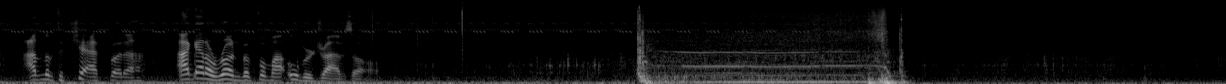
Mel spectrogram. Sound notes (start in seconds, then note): 4.2 car window rolls up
